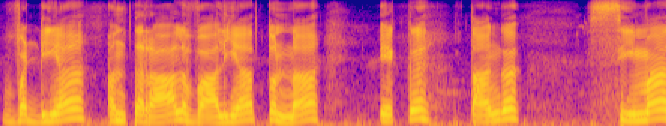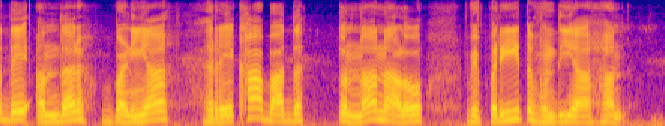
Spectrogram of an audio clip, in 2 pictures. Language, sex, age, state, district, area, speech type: Punjabi, male, 18-30, Punjab, Hoshiarpur, urban, read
